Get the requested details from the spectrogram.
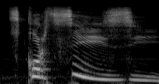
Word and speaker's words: Scorsese: Parce que Ego, la dernière fois, nous a repris parce qu'on dit Scorsese.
